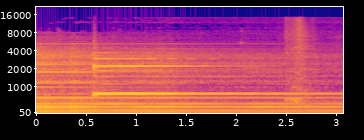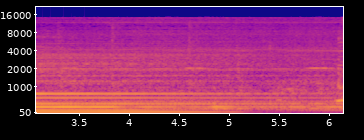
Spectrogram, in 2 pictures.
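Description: A live blues-rock band's closing chord ringing out on electric guitar and bass at the end of a song. A fresh guitar note is struck about half a second in, then the held chord fades steadily, the bass dropping away near the end.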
